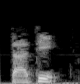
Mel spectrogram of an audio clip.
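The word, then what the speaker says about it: ta di (打的): E para pegar ou tomar um táxi, podemos dizer ta di, ta, de a, terceiro tom, e di, de i, di, ta di.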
